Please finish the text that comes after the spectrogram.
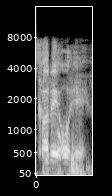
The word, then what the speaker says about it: Kaneohe: Every vowel in the Hawaiian alphabet only has one way to pronounce it. Not like the 7 different ways you can pronounce A in English, or A is ah, and A will always be ah. Cool. And everything is pronounced. There's no silent letters either.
